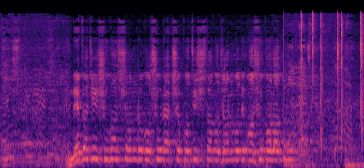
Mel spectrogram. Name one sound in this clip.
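A crowd chants loudly outdoors.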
